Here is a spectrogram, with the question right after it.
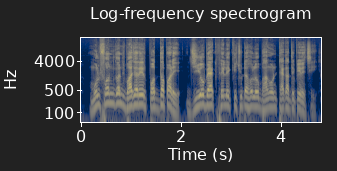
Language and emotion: Bengali, neutral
